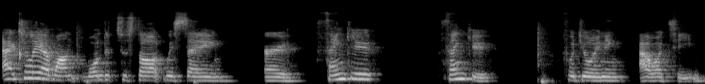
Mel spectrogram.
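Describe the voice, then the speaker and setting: Long, frequent pauses break up a woman's medium-pitched speech in a Danish accent. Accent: Danish, still quite noticeable. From Denmark. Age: 50s. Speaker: news executive. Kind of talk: lecture. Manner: reading from a script.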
